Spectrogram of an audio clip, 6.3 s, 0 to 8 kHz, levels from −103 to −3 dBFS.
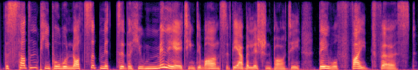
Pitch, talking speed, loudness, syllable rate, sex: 190 Hz, 170 wpm, -19 LUFS, 4.9 syllables/s, female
